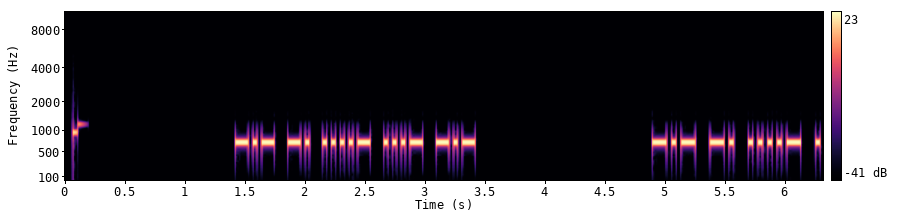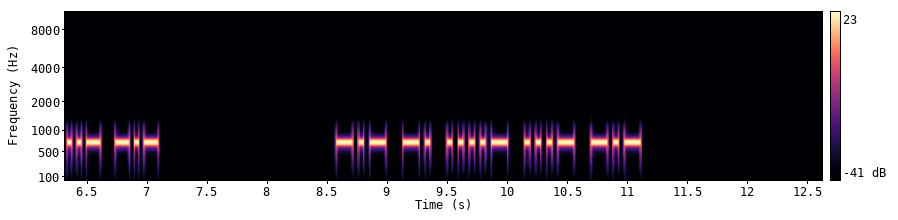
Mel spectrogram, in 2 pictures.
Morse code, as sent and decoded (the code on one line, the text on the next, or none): -.- -. ....- ...- -.- / -.- -. ....- ...- -.- / -.- -. ....- ...- -.-
KN4VK KN4VK KN4VK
